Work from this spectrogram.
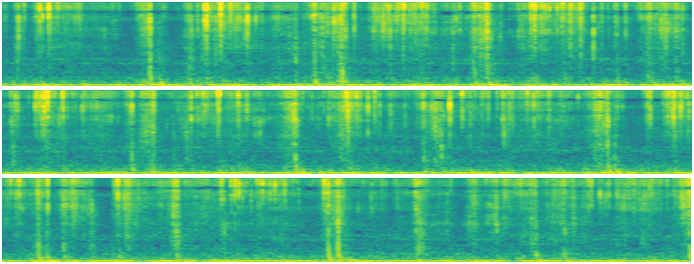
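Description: A small, soft, solid lump of white foam bead clay is pinched and rubbed between a thumb and fingertips. Quiet, dense crackling and crinkling comes through as a stream of tiny sharp pops and clicks with a bright, hissy top, over a steady low hum.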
